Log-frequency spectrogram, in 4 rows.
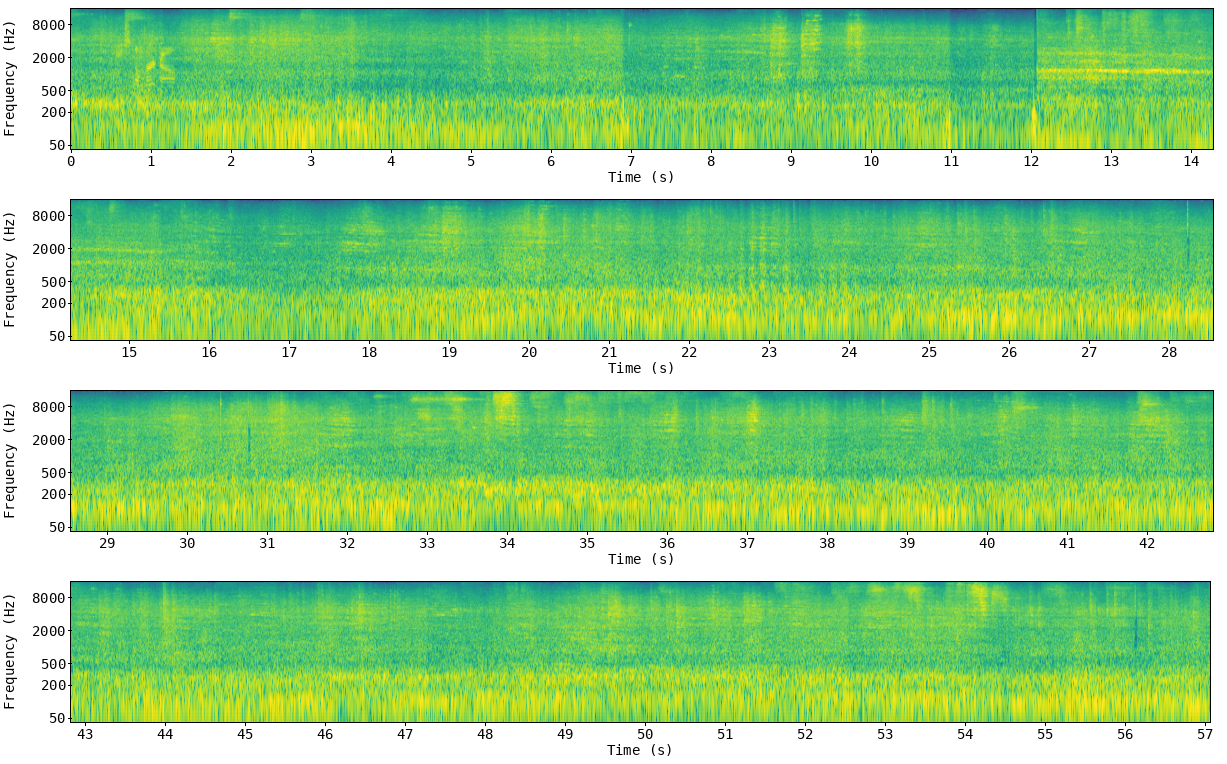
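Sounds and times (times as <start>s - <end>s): freight train rolling past: 0.0s - 57.0s
high wheel squeal: 12.1s - 15.0s
wheels clacking over rail joints: 17.7s - 57.0s.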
